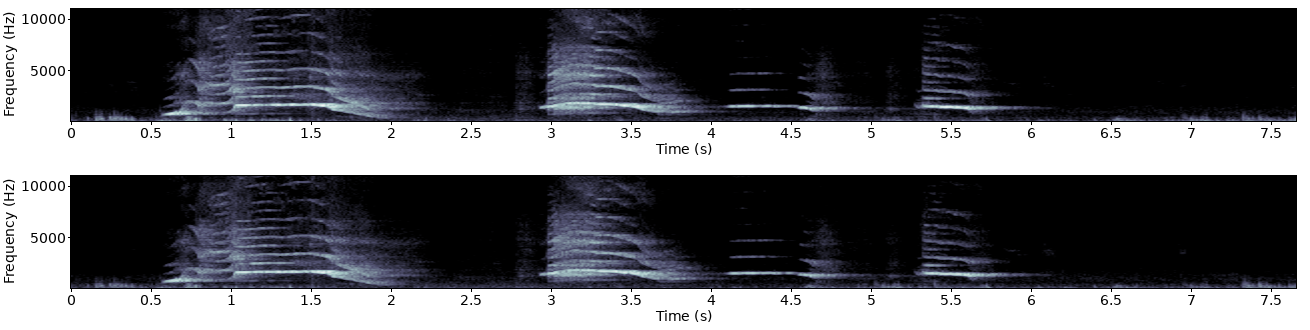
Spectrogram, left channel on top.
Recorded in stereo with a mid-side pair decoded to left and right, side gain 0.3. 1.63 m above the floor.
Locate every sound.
0.6 s a baby crying: 50° left, 1.4 m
